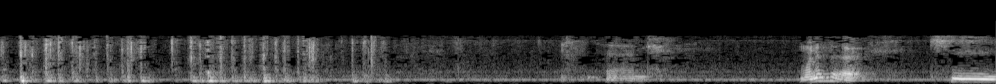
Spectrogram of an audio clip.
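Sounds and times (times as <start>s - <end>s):
typing a title on a computer keyboard: 0.0s - 4.0s
speech: 8.0s - 8.8s.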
